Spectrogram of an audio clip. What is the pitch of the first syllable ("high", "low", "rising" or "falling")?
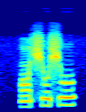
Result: low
